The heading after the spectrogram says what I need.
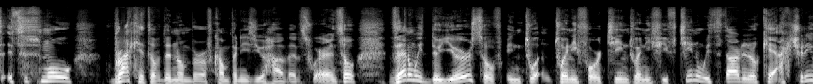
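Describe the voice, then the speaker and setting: A man speaking as an explains things in an interview as a company founder would, talking conversationally. His mid-pitched voice moves up and down with lively intonation, and the sound is dry with little room around it. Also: dry recording. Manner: explanatory, voices imagined quotes, non-native phrasing.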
